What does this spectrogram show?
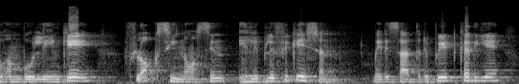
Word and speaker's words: Floccinaucinihilipilification: तो आइए सबसे पहले हम सीखते हैं इस वर्ड को प्रोनाउंस कैसे करना है। तो हम बोलेंगे फ्लॉक्सिनोसिन एलिप्लीफिकेशन। मेरे साथ रिपीट करिए, फ्लॉक्सिनोसिन एलिप्लीफिकेशन।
